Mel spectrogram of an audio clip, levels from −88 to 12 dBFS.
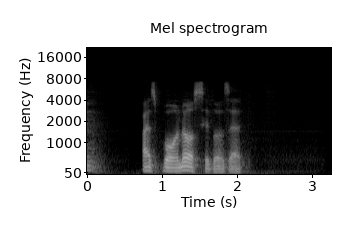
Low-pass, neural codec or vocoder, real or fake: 7.2 kHz; codec, 16 kHz, about 1 kbps, DyCAST, with the encoder's durations; fake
